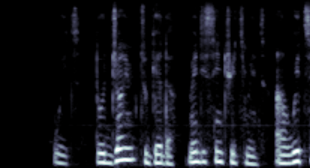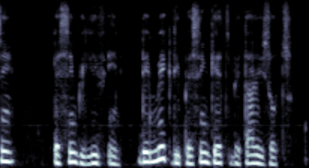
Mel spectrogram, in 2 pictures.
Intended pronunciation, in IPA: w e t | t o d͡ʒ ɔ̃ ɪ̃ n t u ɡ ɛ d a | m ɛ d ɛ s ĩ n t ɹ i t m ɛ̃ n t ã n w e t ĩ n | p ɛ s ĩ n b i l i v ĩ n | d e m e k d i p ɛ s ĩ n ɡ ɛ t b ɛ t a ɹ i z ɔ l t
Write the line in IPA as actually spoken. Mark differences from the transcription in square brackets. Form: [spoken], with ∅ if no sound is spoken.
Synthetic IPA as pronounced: w e t | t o d͡ʒ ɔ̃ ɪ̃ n t u ɡ ɛ d a | m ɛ d [i] s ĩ n t ɹ i t m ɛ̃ n t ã n w e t ĩ n | p ɛ s ĩ n b i l i v ĩ n | d e m e k d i p ɛ s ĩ n ɡ ɛ t b ɛ t a ɹ i z ɔ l t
